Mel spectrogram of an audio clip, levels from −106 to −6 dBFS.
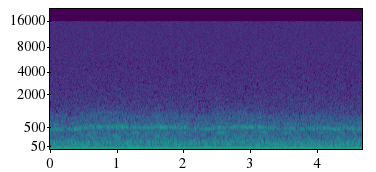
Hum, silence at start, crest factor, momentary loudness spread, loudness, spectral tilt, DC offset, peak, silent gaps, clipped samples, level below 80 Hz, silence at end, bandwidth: none; 0 s; 12 dB; 2 LU; -59 LUFS; -6 dB/octave; 0.2%; -44 dBFS; none; under 0.1%; -64 dBFS; 0 s; 16 kHz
